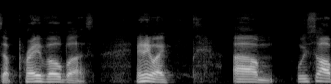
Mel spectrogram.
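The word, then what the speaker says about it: Prevost: We noticed there was a PO bus. And for those who don't know how to pronounce it, it's PO. Not Post, not Post, not Po.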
